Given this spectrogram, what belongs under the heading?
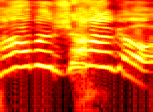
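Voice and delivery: put-on shrill, very high, loud childish scream. Retelling a childhood demand to a face painter: imitating own childhood screaming. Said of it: "And I started screaming".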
